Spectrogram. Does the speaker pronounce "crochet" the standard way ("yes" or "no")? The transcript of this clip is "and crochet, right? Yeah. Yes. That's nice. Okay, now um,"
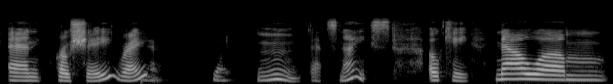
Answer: yes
